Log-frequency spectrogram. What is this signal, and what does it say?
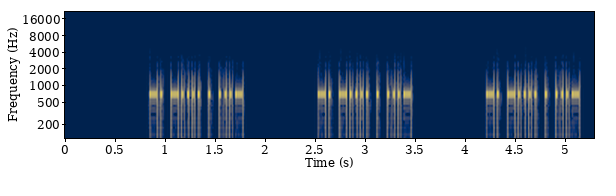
Morse code, heard as a keyed tone, about 44 wpm, 700 Hz. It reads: N6EV N6EV N6EV
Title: Easy Call Signs Repeated 3x - 45wpm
